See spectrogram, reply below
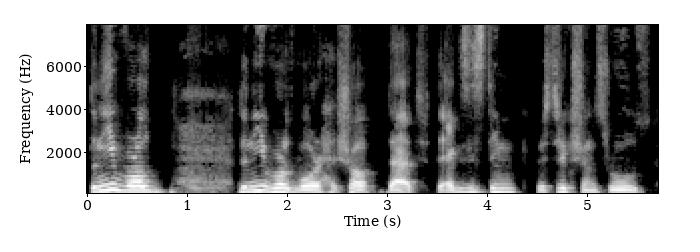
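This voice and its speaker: A man's voice: on the high side, unhurried, warm tone. A young man, a research assistant giving a webinar lecture on international law, explaining steadily with some fillers.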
